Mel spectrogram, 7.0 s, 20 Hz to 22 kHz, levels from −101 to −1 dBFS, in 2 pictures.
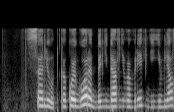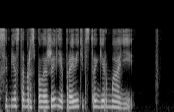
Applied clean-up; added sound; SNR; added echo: none; none; none; none.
